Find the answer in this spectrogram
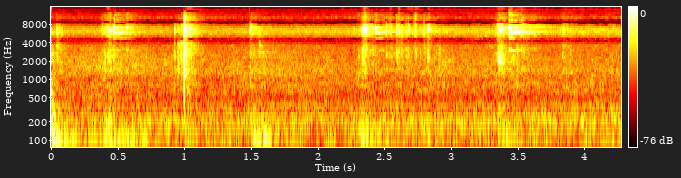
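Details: Low rumbling room noise with scattered metallic clinks and jangling, and no animal voice.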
